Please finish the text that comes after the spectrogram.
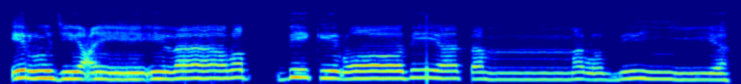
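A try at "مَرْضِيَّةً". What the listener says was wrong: Ya, tasdid harusnya tidak boleh dengung. Marodiyah. Jadi ada bedanya kalau nun sukun atau tanwin ketemu ya memang kita dengung. Kalau enggak ya sudah tidak.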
